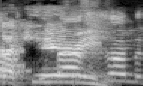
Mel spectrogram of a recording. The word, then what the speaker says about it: Shaqiri: Shaqiri. Simple. How do you pronounce his first name?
